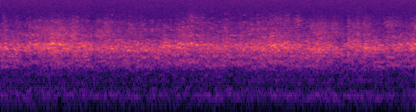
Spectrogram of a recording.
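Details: Over a thousand wintering wild geese, bean and white-fronted, at Teichland Linum, Brandenburg, in pre-dawn darkness. A thick, even chorus of overlapping honks with slight surges, no gaps between calls.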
